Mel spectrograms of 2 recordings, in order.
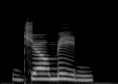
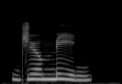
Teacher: It has 2 syllables and the stress is on the second syllable.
